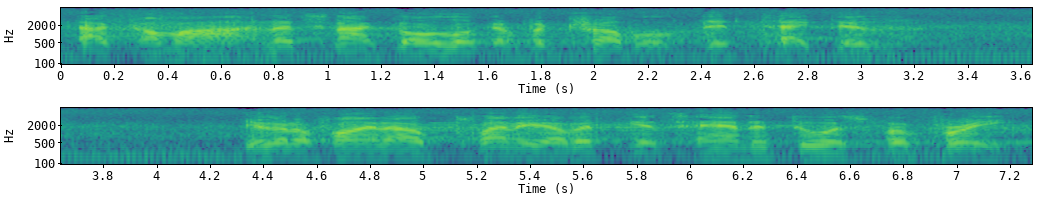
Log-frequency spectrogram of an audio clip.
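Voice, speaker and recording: An actor playing a gruff, world-weary police sergeant in a radio drama, brusque, wisecracking and bossy. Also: male voice, mid-range voice, fairly even intonation, moderate pace, sharp tone. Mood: sardonic. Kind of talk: 1970s radio drama acting. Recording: dull, noisy, reverberant 1970s radio recording.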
